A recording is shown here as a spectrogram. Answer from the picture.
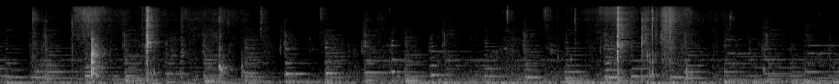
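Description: Background music, with a few sharp snips of hand pruning shears cutting through a mandarin tree's branch: about a second in, again half a second later, and once more about six seconds in.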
